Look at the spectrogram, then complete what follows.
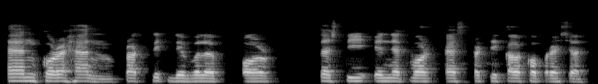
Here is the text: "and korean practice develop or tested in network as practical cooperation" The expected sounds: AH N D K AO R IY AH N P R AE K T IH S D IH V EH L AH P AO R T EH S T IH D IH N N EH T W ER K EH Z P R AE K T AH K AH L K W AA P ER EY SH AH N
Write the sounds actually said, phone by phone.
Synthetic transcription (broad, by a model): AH N K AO R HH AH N P R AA K T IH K D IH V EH L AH P AO R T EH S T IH IH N N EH T W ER K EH S P R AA K T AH K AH L K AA P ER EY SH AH N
